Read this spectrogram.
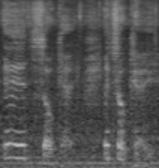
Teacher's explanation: the S moves over to the O, so you don't hear it's okay, you hear it's okay.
